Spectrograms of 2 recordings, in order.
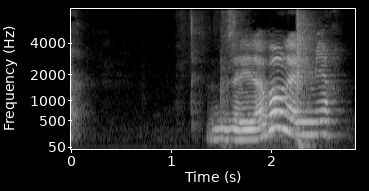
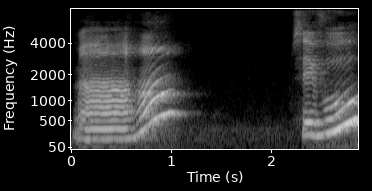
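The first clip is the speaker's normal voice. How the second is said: ordinary talk, nothing marked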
